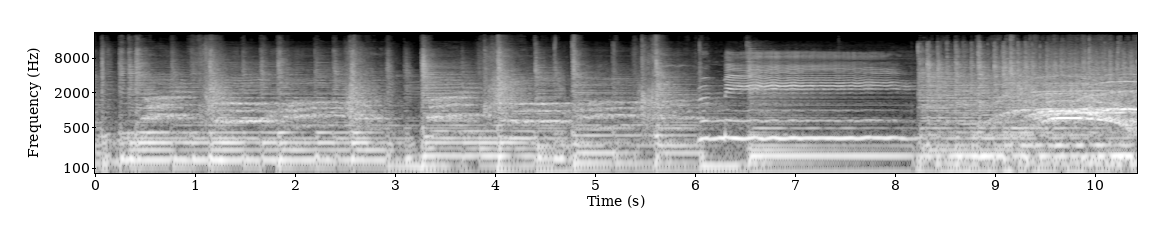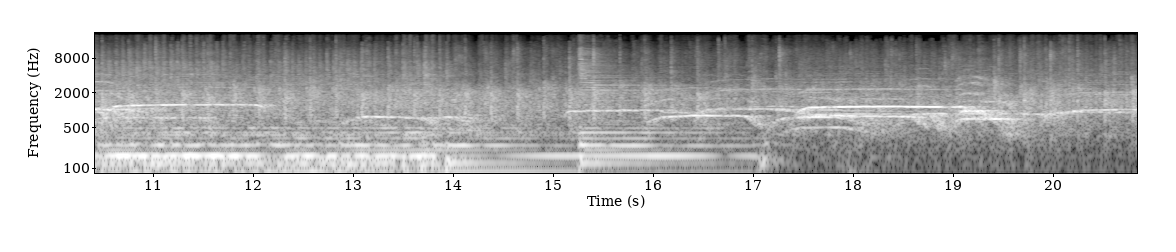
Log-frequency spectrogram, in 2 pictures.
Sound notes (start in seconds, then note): 8.4 audience cheering; 8.4 guitar strumming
